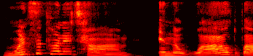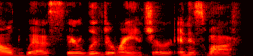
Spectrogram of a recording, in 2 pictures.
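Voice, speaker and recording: A middle-aged woman, a teacher, reading a children's story aloud in an expressive, emphatic way. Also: mid-range voice, measured pace. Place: indoor school classroom.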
